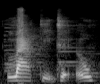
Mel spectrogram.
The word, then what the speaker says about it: Lakitu: I think it's pronounced... Lakitu? Yeah, it's Lakitu.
